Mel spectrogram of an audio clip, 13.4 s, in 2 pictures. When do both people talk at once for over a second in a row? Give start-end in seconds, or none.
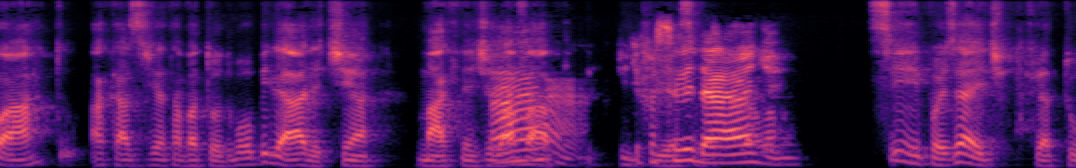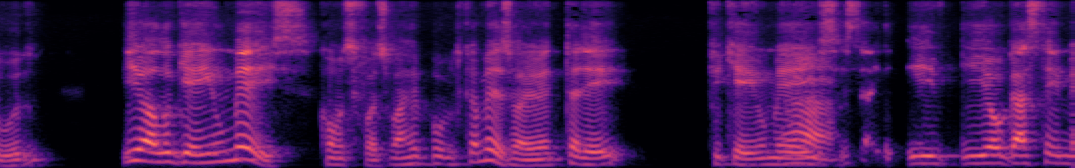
3.2-4.9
